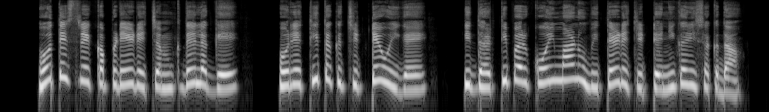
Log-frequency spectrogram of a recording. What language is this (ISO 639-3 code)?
mjl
